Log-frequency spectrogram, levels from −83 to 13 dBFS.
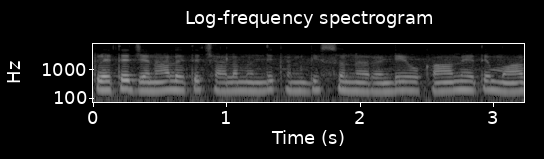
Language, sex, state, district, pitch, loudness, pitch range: Telugu, female, Andhra Pradesh, Guntur, 190 Hz, -37 LUFS, 180-195 Hz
